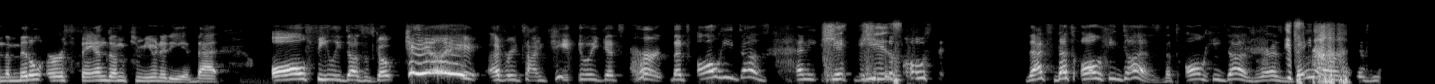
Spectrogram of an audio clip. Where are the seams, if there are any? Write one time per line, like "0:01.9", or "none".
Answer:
none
